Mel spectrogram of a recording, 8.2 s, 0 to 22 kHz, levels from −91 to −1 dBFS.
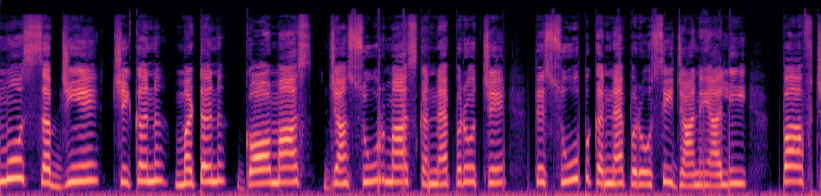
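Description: From 3.53 s, after "गौमास जां", to 8.04 s, periodic USB or driver dropouts blank about 10 ms every 0.25 s: steady ticks as the bus stalls.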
